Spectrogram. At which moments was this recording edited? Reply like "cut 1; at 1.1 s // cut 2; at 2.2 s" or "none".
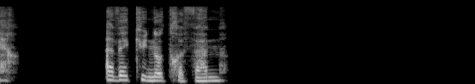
none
